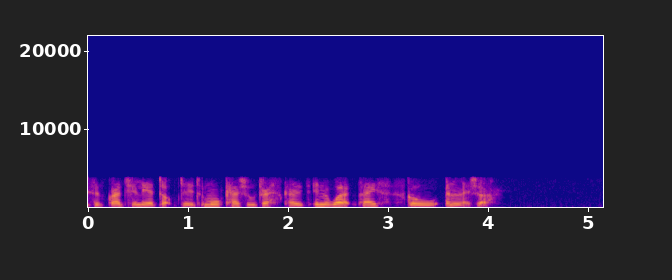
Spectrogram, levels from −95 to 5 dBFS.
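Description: From start to finish it's AMR narrowband mobile codec damage: nothing above 3.8 kHz, thin telephone band, and buzzy, synthetic speech that suggests a low mode near 7.95 kbps.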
